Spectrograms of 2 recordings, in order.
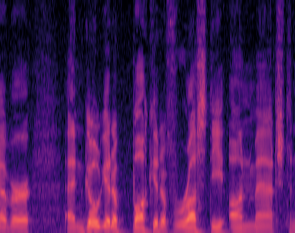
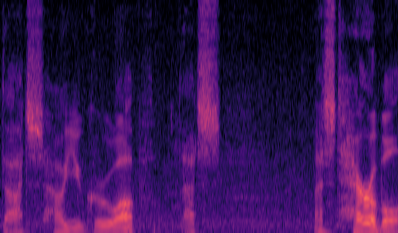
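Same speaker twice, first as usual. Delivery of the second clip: heartbroken, dismayed voice full of heartbreak; 4 dB quieter than usual. Retelling a friend's reaction to seeing the childhood house: imitating Hannah's heartbroken voice. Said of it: "the heartbreak in her voice".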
